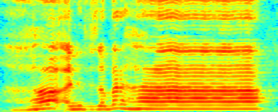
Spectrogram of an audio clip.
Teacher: ہا جو ہوتی ہے گلے کے نچلے حصے سے ادا ہوتی ہے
